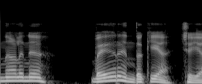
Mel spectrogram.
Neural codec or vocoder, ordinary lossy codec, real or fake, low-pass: none; none; real; 7.2 kHz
